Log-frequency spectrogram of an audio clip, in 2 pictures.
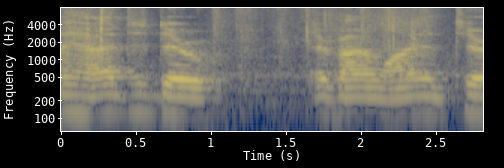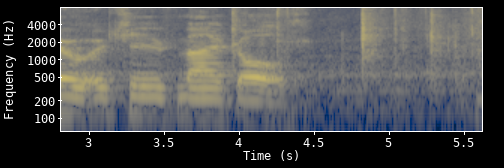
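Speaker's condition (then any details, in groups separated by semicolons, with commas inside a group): Cerebral palsy; slow speech, slight impediment, understandable, tongue botox ineffective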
